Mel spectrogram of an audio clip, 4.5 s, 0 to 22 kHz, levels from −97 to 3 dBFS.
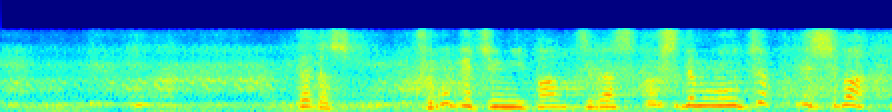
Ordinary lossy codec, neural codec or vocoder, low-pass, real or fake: none; codec, 24 kHz, 0.5 kbps, DualCodec; 7.2 kHz; fake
